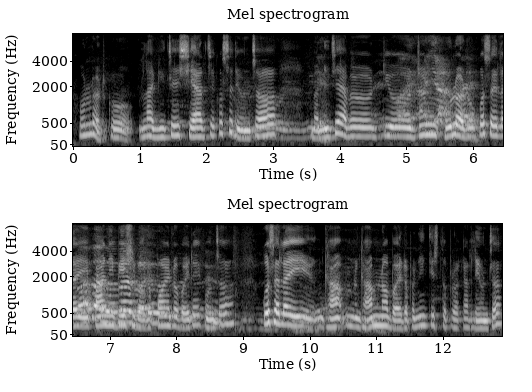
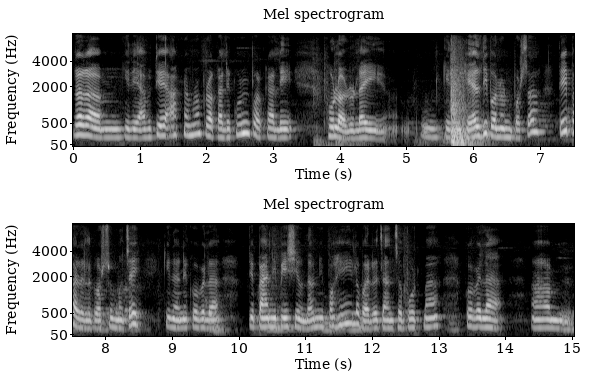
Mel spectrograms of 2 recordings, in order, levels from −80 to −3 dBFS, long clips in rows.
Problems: background sounds at intervals, background conversations at intervals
